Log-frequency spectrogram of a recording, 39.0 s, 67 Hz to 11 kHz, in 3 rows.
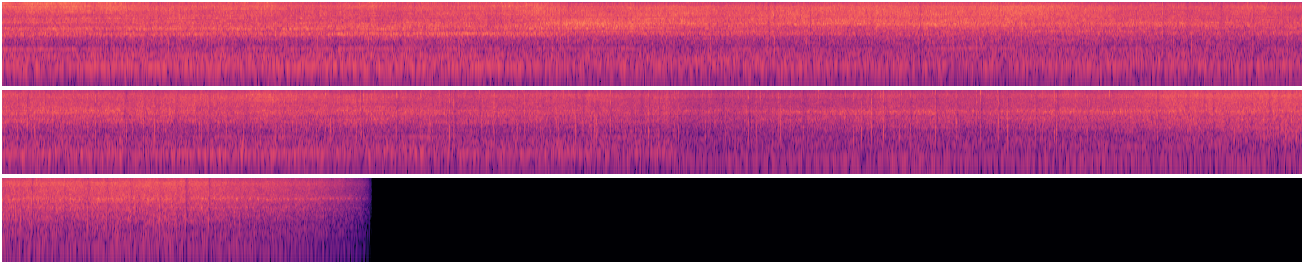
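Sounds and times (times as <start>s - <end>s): forage harvester chopping: 0.0s - 29.1s
tractor engine drone: 0.0s - 29.7s.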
